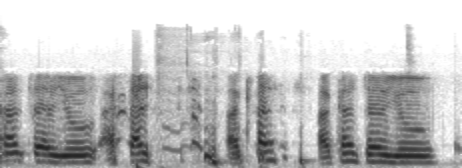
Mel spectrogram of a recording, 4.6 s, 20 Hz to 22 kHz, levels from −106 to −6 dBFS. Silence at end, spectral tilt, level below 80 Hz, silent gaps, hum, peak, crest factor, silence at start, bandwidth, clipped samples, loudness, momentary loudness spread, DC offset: 0.05 s; -7.5 dB/octave; -54 dBFS; none; none; -12 dBFS; 14 dB; 0 s; 7 kHz; under 0.1%; -26 LUFS; 9 LU; under 0.1%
